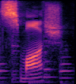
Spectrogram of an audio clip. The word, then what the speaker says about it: Smosh: It's called Smosh the Movie. Have any of you guys heard of Smosh? How do you spell that? Smosh, S-M-O-S-H. That's what I thought you said. Sounds like smoosh. S-M-O-S-H, smosh.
